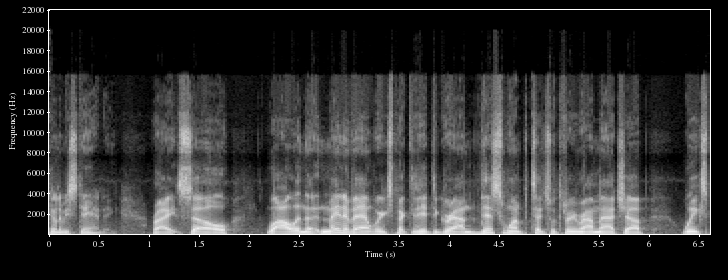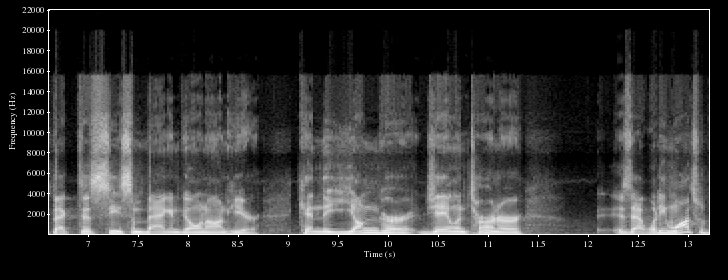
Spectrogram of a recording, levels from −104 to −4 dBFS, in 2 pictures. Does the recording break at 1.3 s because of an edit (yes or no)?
no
